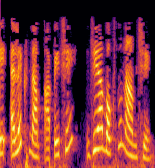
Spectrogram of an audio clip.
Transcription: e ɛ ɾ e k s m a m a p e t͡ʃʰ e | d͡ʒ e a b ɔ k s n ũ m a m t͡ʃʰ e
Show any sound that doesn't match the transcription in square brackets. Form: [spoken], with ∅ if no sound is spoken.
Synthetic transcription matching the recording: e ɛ [l] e k s [n] a m a p e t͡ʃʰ e | d͡ʒ e a b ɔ k s n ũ [n] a m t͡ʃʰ e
